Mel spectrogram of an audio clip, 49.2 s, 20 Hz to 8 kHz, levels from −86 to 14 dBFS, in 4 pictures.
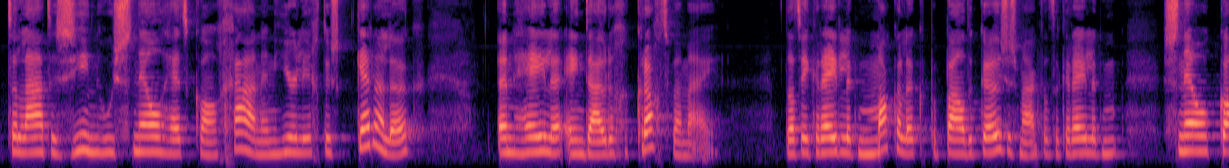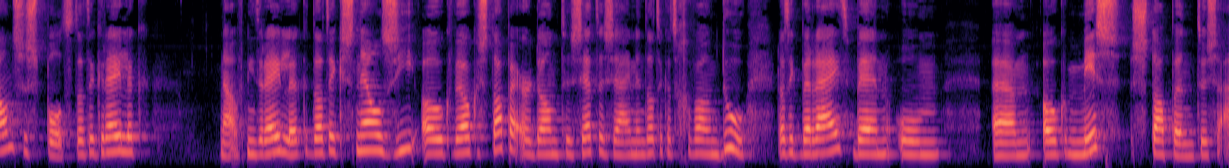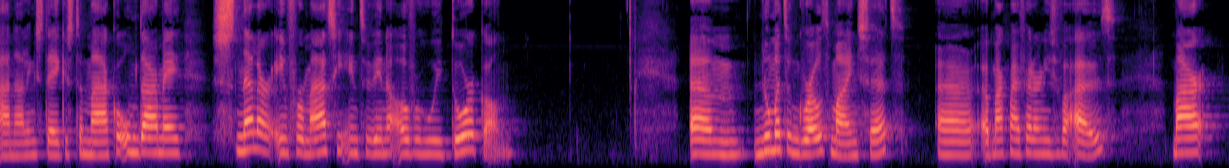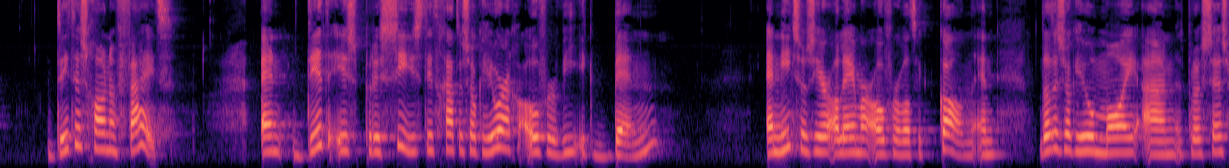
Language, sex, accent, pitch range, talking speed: Dutch, female, Dutch, 200-230 Hz, 160 wpm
